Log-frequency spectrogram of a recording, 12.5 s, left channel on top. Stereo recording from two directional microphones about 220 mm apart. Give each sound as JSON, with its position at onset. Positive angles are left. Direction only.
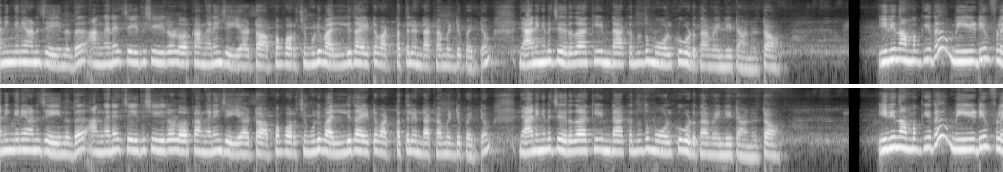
{"t": 0.0, "sound": "a woman's voice", "side_deg": -5}
{"t": 10.9, "sound": "a woman's voice", "side_deg": -10}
